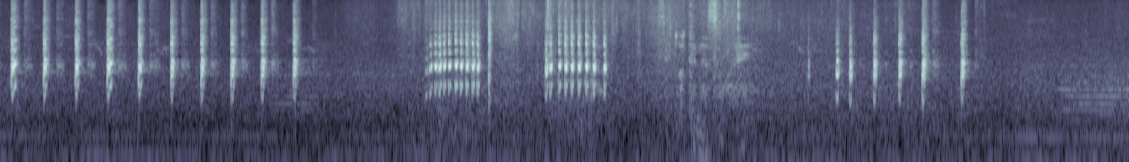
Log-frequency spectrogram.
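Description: Wild turkey calling: a run of about a dozen short, sharp yelps at roughly three a second, then two gobbles about a second apart, then another short run of yelps.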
